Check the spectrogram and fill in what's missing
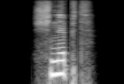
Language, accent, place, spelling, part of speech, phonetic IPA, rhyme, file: German, Germany, Berlin, schnippt, verb, [ʃnɪpt], -ɪpt, De-schnippt.ogg
- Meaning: inflection of schnippen: 1. second-person plural present 2. third-person singular present 3. plural imperative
